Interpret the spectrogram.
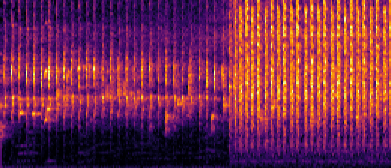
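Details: Long-tailed shrike in its native habitat giving a continuous high, rattling trill of quick pulsed notes, growing louder and denser halfway through.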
